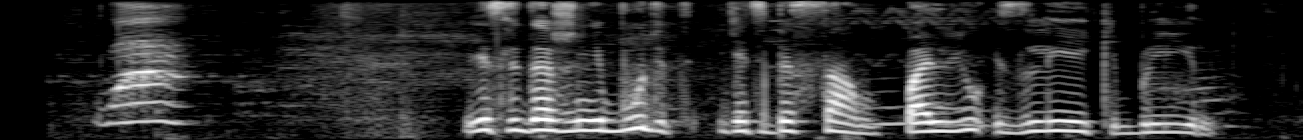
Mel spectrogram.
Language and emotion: Russian, angry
